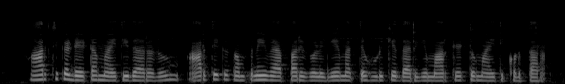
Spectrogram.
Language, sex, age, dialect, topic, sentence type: Kannada, female, 18-24, Central, banking, statement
